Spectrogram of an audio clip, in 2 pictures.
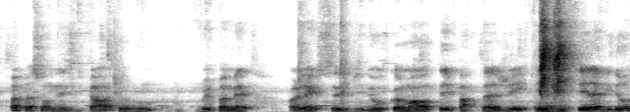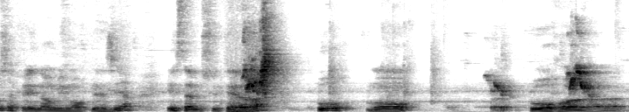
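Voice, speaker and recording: With a mid-range, slightly slow voice, a Canadian YouTuber with a Québécois accent casually narrates his gameplay, hesitant, stammering and full of fillers. Heavy background noise joins music, room echo and a distant mic.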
